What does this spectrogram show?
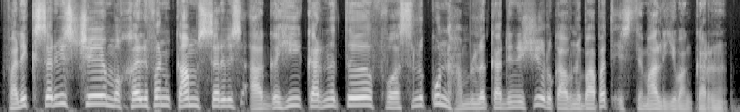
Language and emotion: Kashmiri, neutral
